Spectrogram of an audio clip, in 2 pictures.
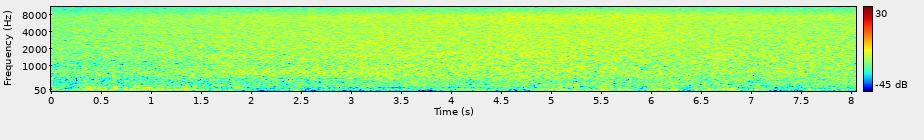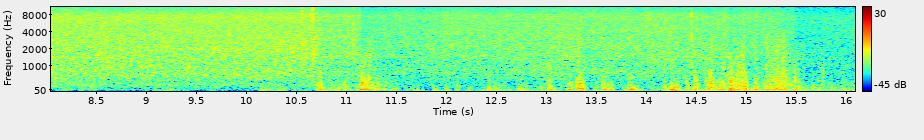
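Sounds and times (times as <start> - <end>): river rushing: 0.0 - 16.0
wind rumbling on microphone: 0.0 - 16.0.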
